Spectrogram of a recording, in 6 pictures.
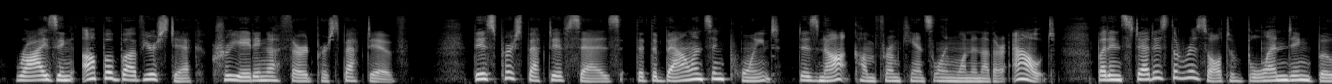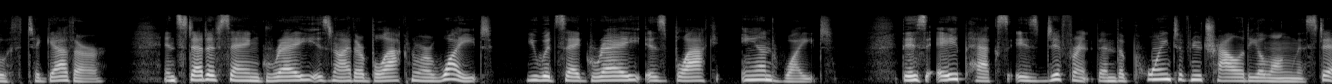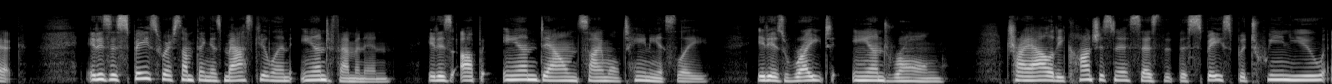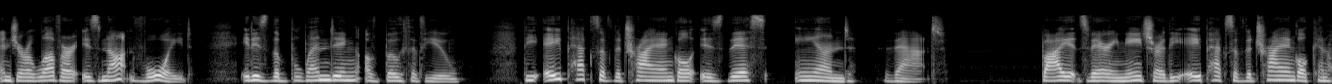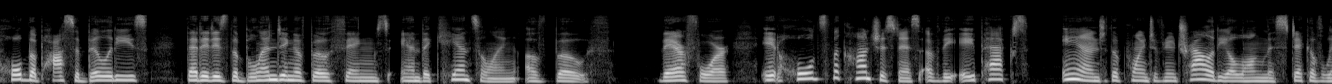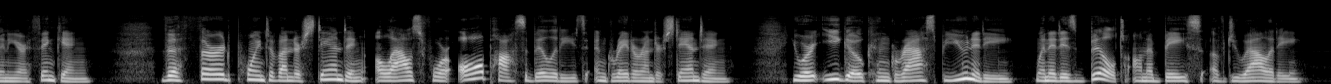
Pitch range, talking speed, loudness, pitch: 160-200 Hz, 140 wpm, -17 LUFS, 180 Hz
